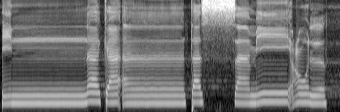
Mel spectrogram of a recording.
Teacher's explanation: Huruf ta langsung sambung ke huruf sa yang berharakat tasydid. Langsung masuk ke sini kita tahan dan kita tekan ya. · Langsung masuk ke sini kita tahan dan kita tekan ya. Alif lamnya tidak dibaca. Alif lam syamsiyah.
